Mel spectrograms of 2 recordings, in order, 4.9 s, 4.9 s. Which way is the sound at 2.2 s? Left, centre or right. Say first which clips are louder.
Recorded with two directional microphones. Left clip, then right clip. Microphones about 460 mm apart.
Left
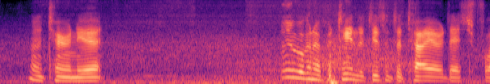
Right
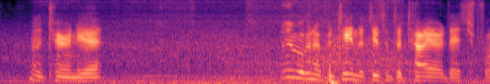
Left 1 dB; centre.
